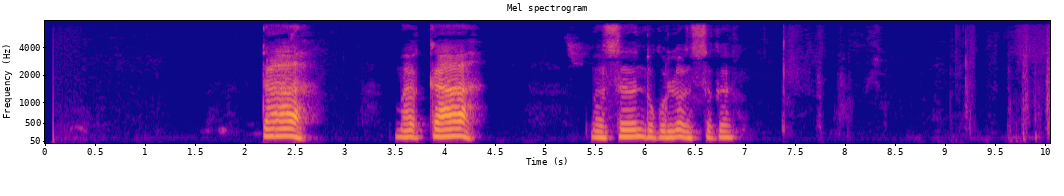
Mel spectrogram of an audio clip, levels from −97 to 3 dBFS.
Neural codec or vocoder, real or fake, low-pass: vocoder, 44.1 kHz, 128 mel bands every 512 samples, BigVGAN v2; fake; 7.2 kHz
